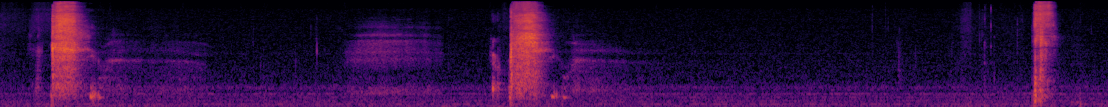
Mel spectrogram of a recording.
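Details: Adult sneezing fit, exhausted with sore abs, partly holding sneezes back, one with nose pinched: three sneezes several seconds apart with tired breathing between them.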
